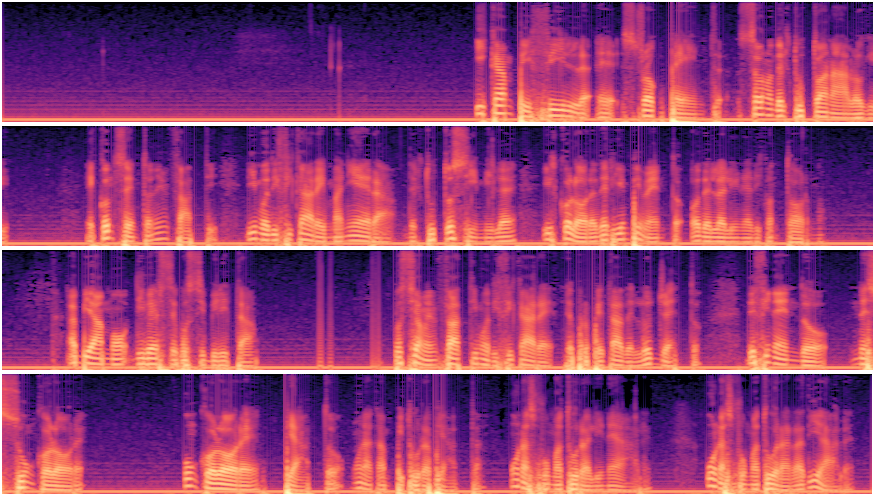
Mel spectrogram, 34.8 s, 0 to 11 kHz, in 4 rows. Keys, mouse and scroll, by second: 0.0 click, 0.7 click, 3.2 click, 5.9 click, 7.5 click, 8.8-9.1 ctrl+scroll down 1, 9.5-10.2 ctrl+drag, 10.4 ctrl+scroll up 1, 11.1 ctrl+click, 15.7 click, 22.2 ctrl+scroll down 2, 22.6 ctrl+scroll up 2, 23.1 ctrl+click, 24.0 ctrl+scroll down 2, 26.4 click, 27.9 click, 31.3 click, 33.3 click.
